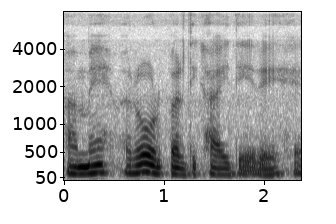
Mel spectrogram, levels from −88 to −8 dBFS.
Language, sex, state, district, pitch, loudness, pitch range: Hindi, male, Himachal Pradesh, Shimla, 120 Hz, -16 LUFS, 115-135 Hz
